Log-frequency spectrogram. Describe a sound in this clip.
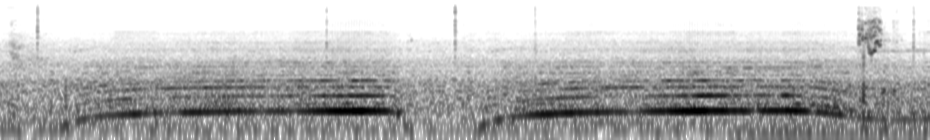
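A vehicle engine revs hard in repeated bursts, close by.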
